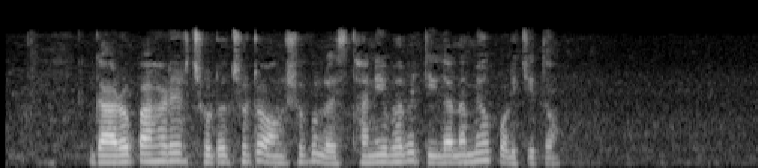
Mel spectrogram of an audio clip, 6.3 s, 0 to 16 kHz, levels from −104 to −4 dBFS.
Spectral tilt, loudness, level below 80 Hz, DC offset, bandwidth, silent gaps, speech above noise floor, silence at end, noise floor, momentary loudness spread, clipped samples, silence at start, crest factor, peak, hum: -5 dB/octave; -32 LUFS; -72 dBFS; under 0.1%; 8.4 kHz; none; 38 dB; 1.65 s; -70 dBFS; 15 LU; under 0.1%; 0.75 s; 20 dB; -14 dBFS; none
